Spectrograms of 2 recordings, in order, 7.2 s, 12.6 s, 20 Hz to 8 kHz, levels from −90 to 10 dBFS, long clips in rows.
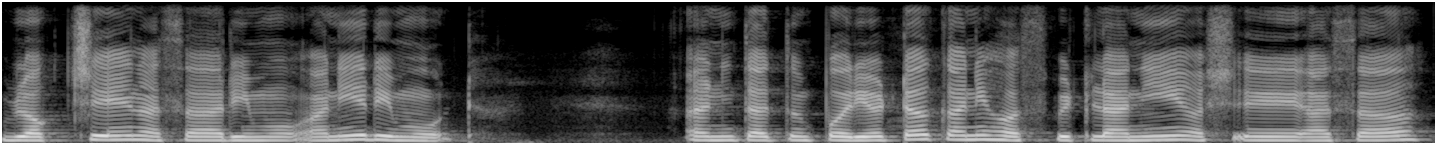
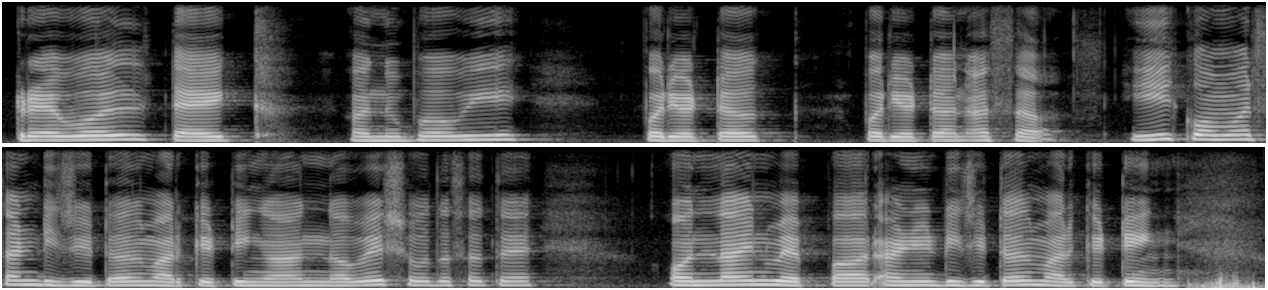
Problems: background sounds at intervals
